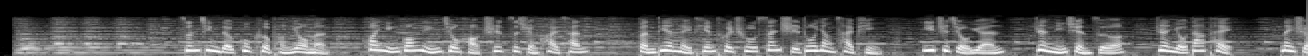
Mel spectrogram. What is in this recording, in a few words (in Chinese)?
女 广告 饭店促销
